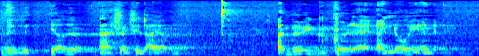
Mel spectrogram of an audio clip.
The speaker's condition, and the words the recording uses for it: Stuttering. I've had moments of disfluency with that has taken a long time.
